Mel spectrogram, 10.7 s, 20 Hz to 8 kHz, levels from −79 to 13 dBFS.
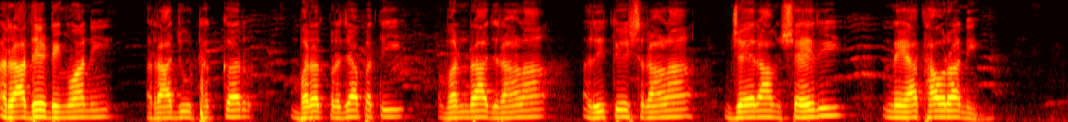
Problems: constant background noise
